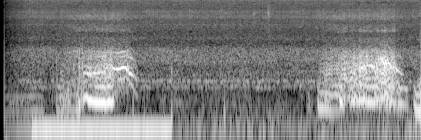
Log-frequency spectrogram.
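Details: Snoring in a sleeping small Chihuahua: two low, rattling snores with a whistling nasal squeak and a pause between them.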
